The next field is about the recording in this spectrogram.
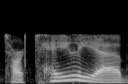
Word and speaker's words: Tartaglia: Anyway, I talked to Jim Costello at the Mount Brow Winery, and the Tartaglia blend, the G is silent, or Tartaglia, was a blend of Cabernet Franc, Shiraz, and a Merlot.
